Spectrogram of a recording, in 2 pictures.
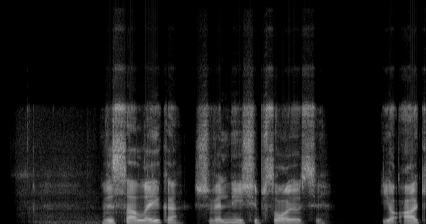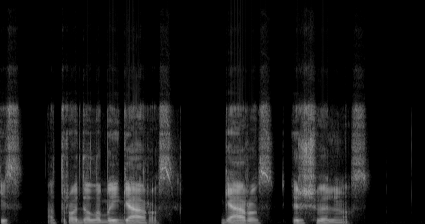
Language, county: Lithuanian, Vilnius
